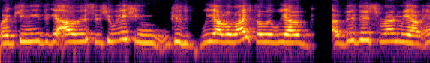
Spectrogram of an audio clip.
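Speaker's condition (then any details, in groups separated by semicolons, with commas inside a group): Cerebral palsy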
